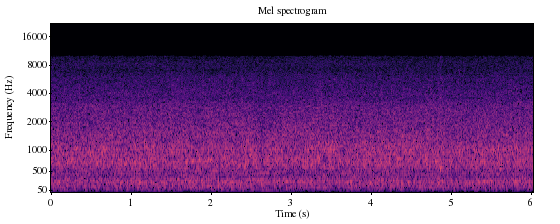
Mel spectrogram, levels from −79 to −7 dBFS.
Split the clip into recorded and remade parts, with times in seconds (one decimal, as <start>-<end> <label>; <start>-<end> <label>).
0.0-1.5 recorded; 1.5-2.1 remade; 2.1-2.6 recorded; 2.6-3.6 remade; 3.6-6.0 recorded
